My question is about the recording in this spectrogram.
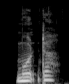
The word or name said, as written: munter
